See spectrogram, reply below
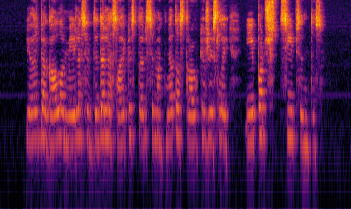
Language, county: Lithuanian, Šiauliai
